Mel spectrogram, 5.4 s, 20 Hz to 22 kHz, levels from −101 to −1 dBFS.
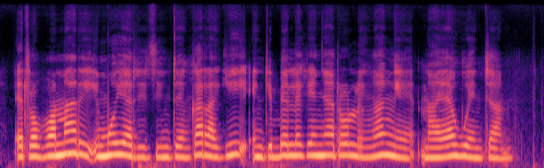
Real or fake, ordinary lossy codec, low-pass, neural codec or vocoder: fake; none; 19.8 kHz; codec, 44.1 kHz, 7.8 kbps, Pupu-Codec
